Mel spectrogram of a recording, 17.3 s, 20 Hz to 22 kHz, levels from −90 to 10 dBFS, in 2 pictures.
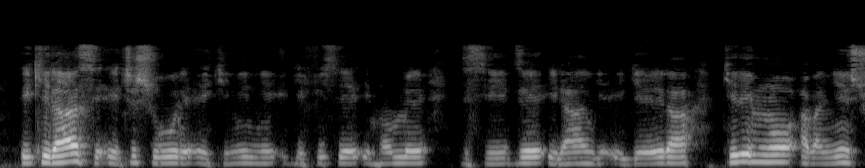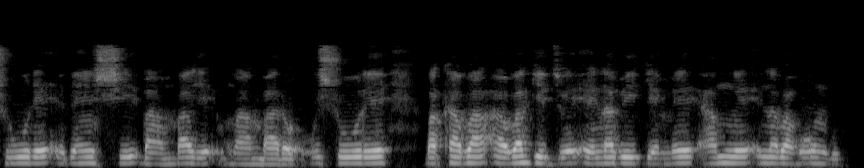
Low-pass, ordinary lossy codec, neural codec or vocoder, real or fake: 7.2 kHz; AAC, 32 kbps; codec, 16 kHz, 4 kbps, FunCodec, trained on Chinese and English, 50 frames a second; fake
